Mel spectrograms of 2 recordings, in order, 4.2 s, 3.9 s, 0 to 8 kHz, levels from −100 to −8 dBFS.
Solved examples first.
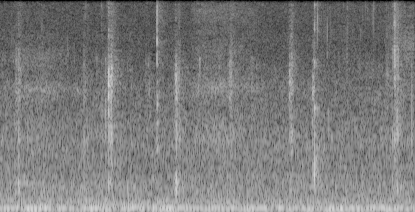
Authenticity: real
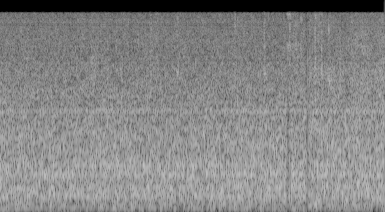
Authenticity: fake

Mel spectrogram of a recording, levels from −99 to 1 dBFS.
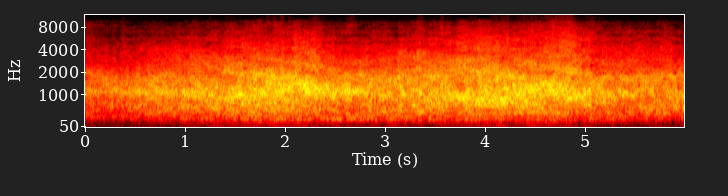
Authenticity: fake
